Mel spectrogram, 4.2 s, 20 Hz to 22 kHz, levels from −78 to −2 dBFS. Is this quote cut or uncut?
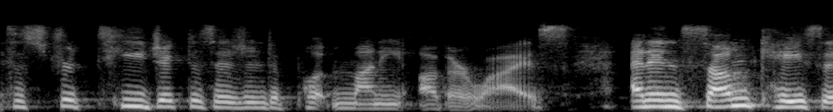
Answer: uncut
